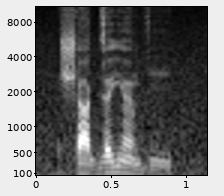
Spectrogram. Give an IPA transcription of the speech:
ʃ a˨ ɡ ɛ˧ j ɛ̃˨ b i˨

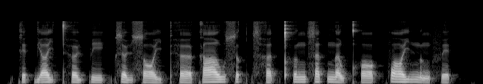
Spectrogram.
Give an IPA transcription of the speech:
k ɪ˨ k̚ j ɐ˧ j t̪ʰ ɵ˧ ɥ p iː˨˥ k̚ t͡s ɵ˨˧ ɥ s ɔː˨˩ j pʰ œː˨˩ k aː˧ w s ʊ˨ k̚ t͡sʰ ɐ˨ t̚ pʰ ʊ˧ ŋ s ɐ˧ t̚ n̪ ɐ˨˩ w kʰ ɔː˨˥ k̚ f ɔː˧ j n̪ ʊ˨˩ ŋ f ɪ˨ k̚

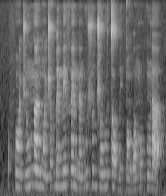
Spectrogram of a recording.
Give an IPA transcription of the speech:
f ɔ̃˨ d͡ʒ ũ˨˦ m ã˧ ɡ͡b ɔ̃˨ d͡ʒ ɔ˨˦ ɡ͡b ɛ˧ m e˦ f ɛ̃˦˨ m ɛ̃˨˦ b u˦ ʃ u˦ d͡ʒ o˦ w u˦ t ɔ˦˨ b e˨ k͡p ɔ̃˨ ɡ͡b ɔ˧ m o˧ k ũ˧ ɾ a˨

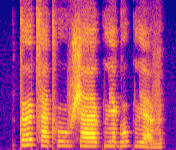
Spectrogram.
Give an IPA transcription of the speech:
t əː t͡s æ tʰ uː v ʃ æː kʷ lʲ æ ɡ o kʷ lʲ æ v

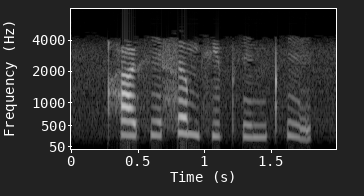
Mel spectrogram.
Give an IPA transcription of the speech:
qʰ ʉ x i s ə m xʲ ʉ pʰ i ŋ pʰ i

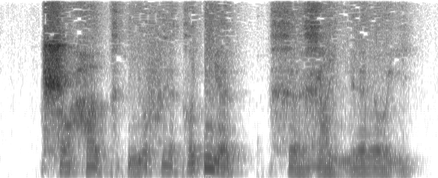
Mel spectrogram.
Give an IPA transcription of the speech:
ʂ ɔ˧ h a˨˩˦ w k ə˨˩ k̚ ɲ o˧ f ɨ˨˩ ə̯ k o˦˥ t̚ ɲ əː˨˩ t̚ | x əː˨˩˦ ɣ a˨˩ j n ɨ˧ ə̯ l o˨˩˦ j

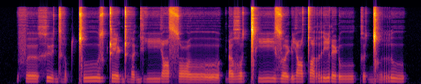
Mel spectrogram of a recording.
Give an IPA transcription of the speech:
f ɵː x ʉ dʱ ɐ p ǀ uː z ʈ e ɖʱ ɐ ɡʱ iː sˤ oː | ɽ a ʁʷ ɨ ǀʰ iː z o ɪ̯ ɽ iː tˤ o r i ɾ e ɽ uː k ɵ ɡ͡ǀ o r u

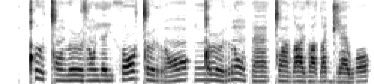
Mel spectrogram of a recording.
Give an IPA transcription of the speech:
ǃʰ ɵ ǀ ɔ̃ ð ə˞ z ɔ̃ j ɛ j θ ɔ ǀ ə˞ r ɔ̃ | ŋ͡ǃ ə˞ r õ t̪ æ̃ ǀ õ dˤ a j ð o dˤ o d͡ʒ æ w ɔ

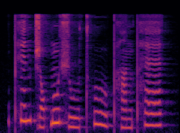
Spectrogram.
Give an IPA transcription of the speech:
pʰ e˦ n t͡ʃ ɔ˨ k͡p ũ˦ ʃ uː˨ tʰ uː˦˨ pʰ ã˨ ŋ pʰ ɛ˦

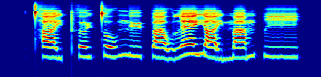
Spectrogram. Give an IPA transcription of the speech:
t̪ʰ aː˨˩ j pʰ ɵ˨˥ ɥ t̪ o˨˥ w n̪ yː˨ p aː˨˩ w l ɛː˥ j aː˨˩ j m aː˨˥ m p iː˨

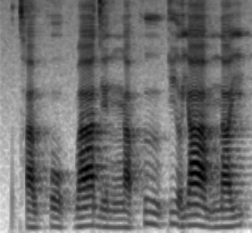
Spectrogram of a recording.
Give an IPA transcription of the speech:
t̪ʰ a˩ w pʰ oː˧˩ k̚ b aː˧˥ d e˩ n ŋ a˧˩ pʰ ɯː˥˨ k i˥˨ ə̯ j aː˥˨ m n a˧˥ j

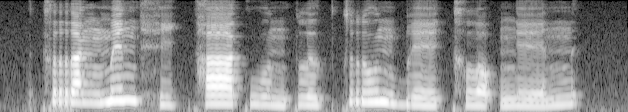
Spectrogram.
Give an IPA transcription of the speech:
k r a˧ ŋ m e˥˩ n h iː˨˩ k̚ h aː˧ k w u˨˩ n p l ɯ˨˩ k̚ t r u˥˩ n b eː˩˦ kʰ l ɔ˨˩ ʔ ŋ e˩˦ n

